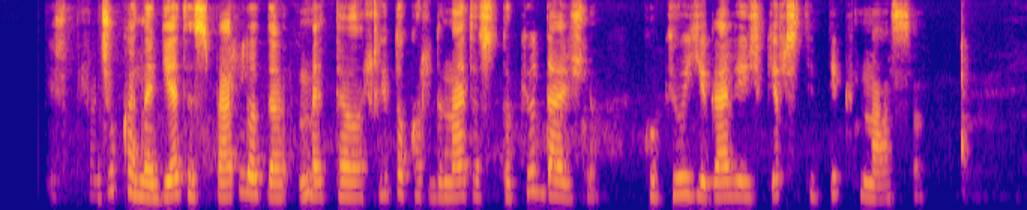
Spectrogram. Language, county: Lithuanian, Vilnius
